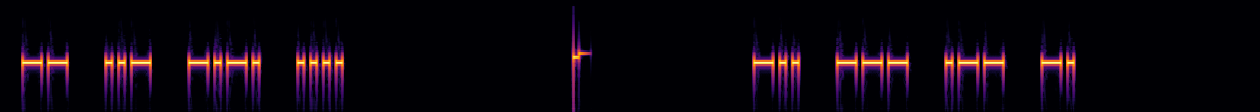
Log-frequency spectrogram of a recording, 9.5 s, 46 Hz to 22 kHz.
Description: Morse code, heard as a keyed tone, about 25 wpm, spaced as for 18 wpm, 700 Hz. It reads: MUCH DOWN
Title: 2x Character Spacing - Top 300 Words - 25wpm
